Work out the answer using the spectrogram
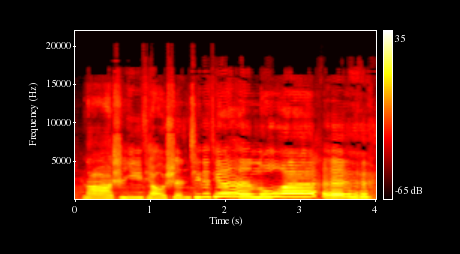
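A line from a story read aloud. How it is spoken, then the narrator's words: Loud singing. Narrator (Chinese): 小明啊，噌的一下站起来了，大声唱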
